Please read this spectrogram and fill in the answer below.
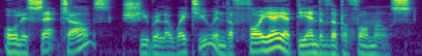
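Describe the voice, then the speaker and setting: Audiobook role: worldly Parisian gentleman, read by male narrator, knowing, nonchalant, confiding, very dry recording. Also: lowish voice, big pitch swings, a little fast, gravelly, breathy edge, dry recording, exaggerated voice. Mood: satisfied. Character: suave, knowing Frenchman, worldly Parisian fixer.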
